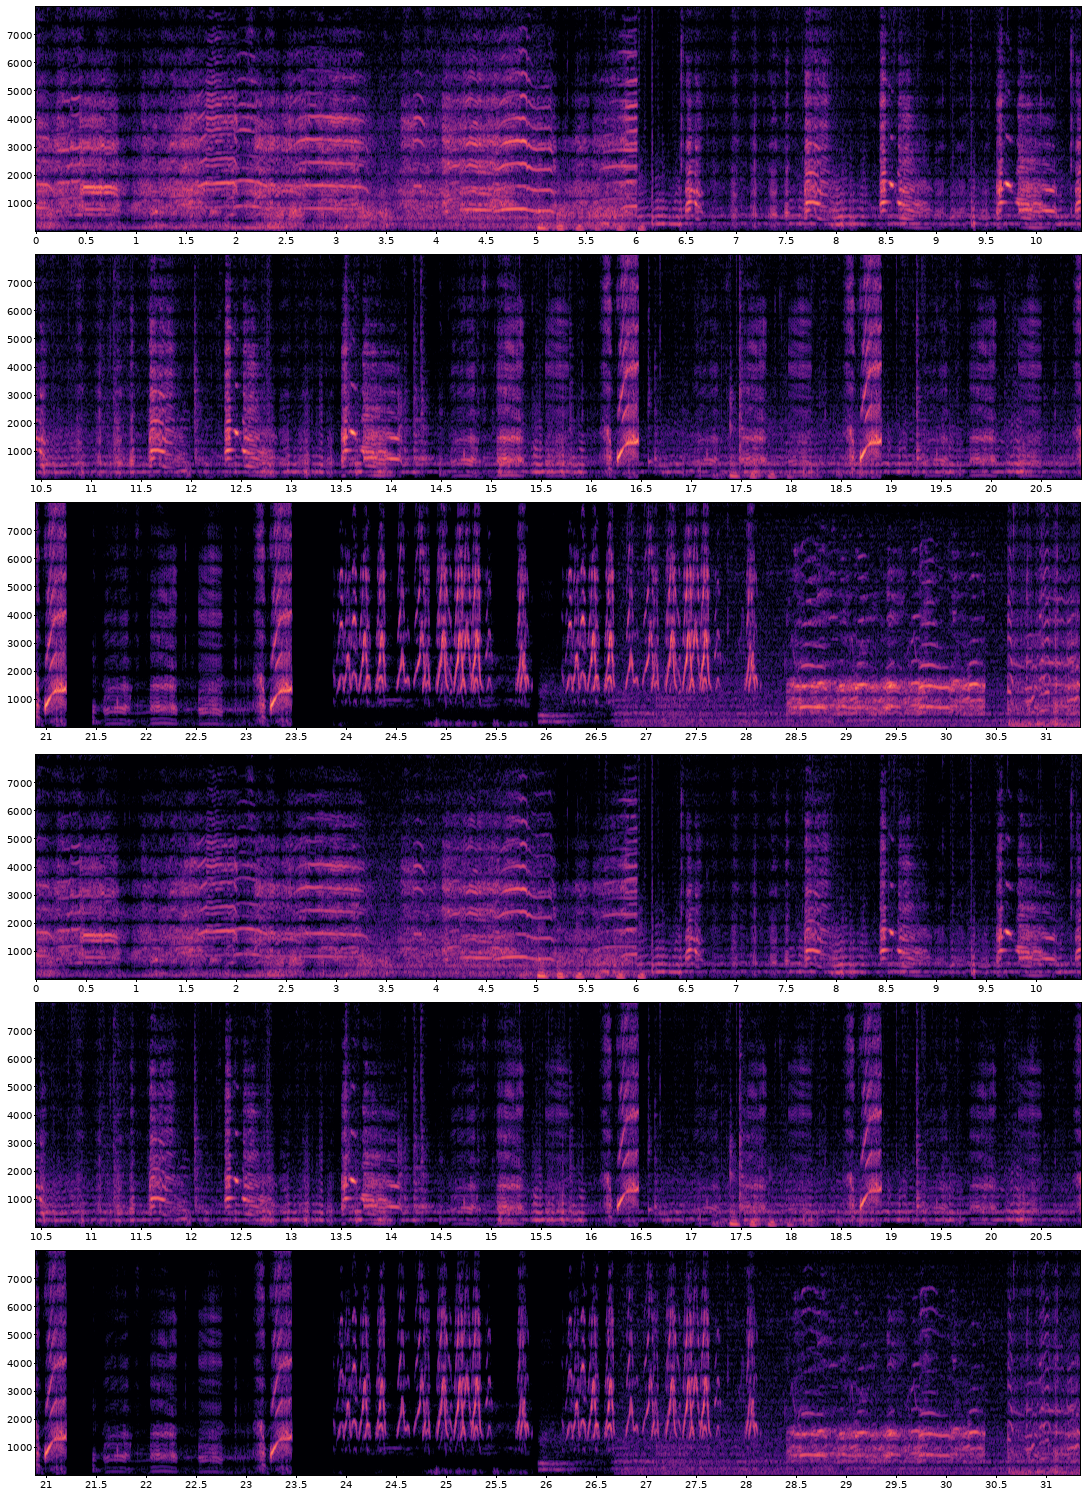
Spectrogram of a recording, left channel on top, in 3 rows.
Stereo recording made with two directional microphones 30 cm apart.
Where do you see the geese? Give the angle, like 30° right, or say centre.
30° left.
